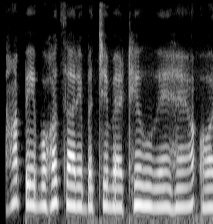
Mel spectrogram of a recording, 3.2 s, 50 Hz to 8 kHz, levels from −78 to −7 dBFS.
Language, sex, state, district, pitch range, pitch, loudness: Hindi, female, Chhattisgarh, Bastar, 210-230 Hz, 220 Hz, -15 LUFS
